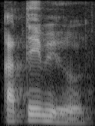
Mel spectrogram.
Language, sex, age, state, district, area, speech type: Assamese, male, 18-30, Assam, Tinsukia, urban, spontaneous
